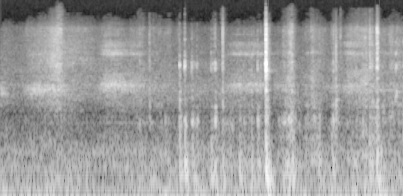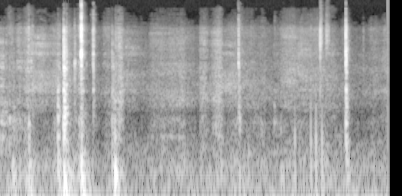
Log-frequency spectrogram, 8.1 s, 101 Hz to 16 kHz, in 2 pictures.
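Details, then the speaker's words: 2015 Tesla Model S rear hatch stuck unlatched (three-beep problem): after the black plug unplug trick, repeated faint motor whirs and sharp clicks in bursts while nothing releases; cinching latch actuator seized. "well the uh plug and unplug trick is not working I could hear the latch in here being attempted to actuate but it is totally seized so we have to do it the hard way"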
